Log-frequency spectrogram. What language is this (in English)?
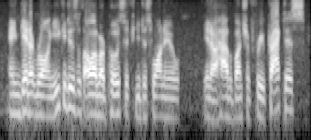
English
